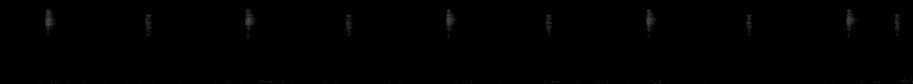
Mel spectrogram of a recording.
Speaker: I hope you can hear that clicking on and off that's the five relays clicking on and off so we're good to go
